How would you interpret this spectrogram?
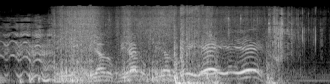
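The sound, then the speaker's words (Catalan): A horse whinnies loudly, a long wavering neigh rising and falling in pitch over a few seconds, with a rough, breathy edge. “Però aquell dia la mala sort vol que el cavall rellisqui i acabin tots dos al fons d'un barranc.”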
